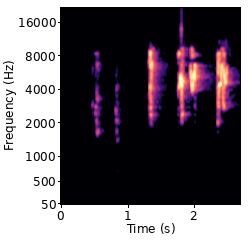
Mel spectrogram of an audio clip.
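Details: Caged pet lovebirds, a pair that has not yet mated, calling: rapid harsh high chirps building into a quick burst of shrill squeaky notes.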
